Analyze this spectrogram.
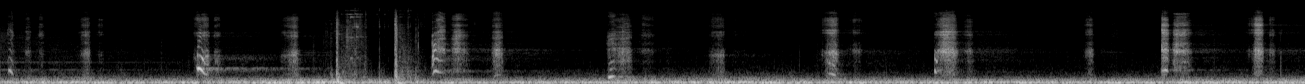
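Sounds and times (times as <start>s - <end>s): low steady rumble: 0.0s - 13.0s.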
